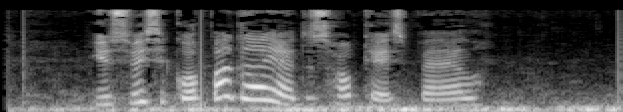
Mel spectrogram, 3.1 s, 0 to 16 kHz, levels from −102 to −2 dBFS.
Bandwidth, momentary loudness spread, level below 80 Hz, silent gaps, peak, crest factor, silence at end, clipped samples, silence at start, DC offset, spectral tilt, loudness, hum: 11.5 kHz; 12 LU; -30 dBFS; none; -4 dBFS; 16 dB; 0 s; under 0.1%; 0.05 s; under 0.1%; -4.5 dB/octave; -20 LUFS; none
